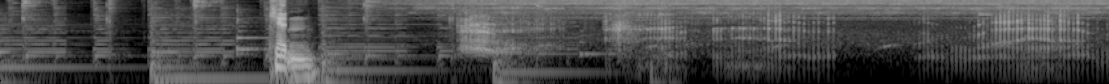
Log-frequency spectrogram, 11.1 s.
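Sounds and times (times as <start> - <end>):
leopard growling: 4.5 - 8.5, 9.1 - 11.0.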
